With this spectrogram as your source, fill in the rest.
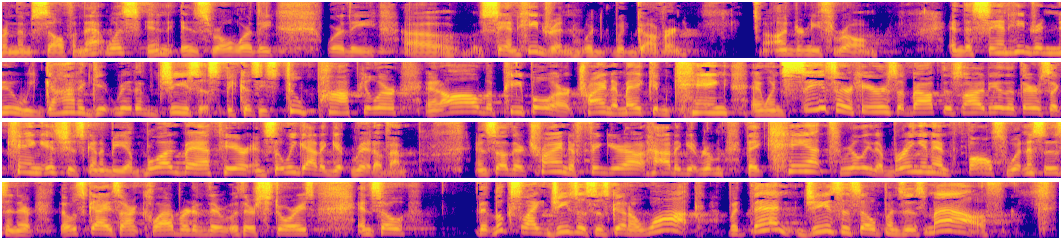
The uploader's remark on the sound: Our Easter service "Not Another Dead God".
